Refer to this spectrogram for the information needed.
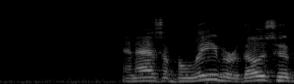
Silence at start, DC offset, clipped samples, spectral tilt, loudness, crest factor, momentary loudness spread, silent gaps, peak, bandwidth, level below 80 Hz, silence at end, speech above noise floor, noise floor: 1.2 s; under 0.1%; under 0.1%; -4.5 dB/octave; -40 LUFS; 18 dB; 8 LU; none; -24 dBFS; 11.5 kHz; -78 dBFS; 0 s; 28 dB; -68 dBFS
